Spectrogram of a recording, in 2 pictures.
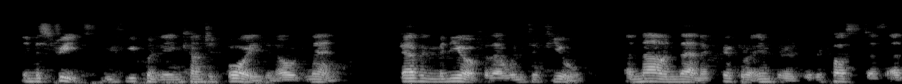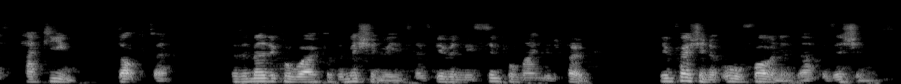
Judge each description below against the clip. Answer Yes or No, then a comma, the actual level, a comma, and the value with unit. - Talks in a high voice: No, low, 120 Hz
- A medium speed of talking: Yes, average, 165 wpm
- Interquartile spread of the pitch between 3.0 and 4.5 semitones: Yes, average, 3.8 semitones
